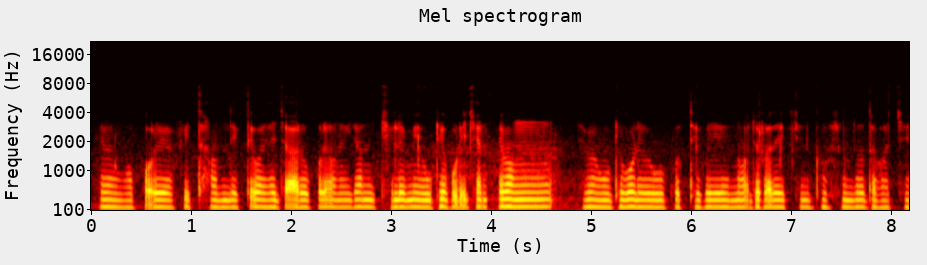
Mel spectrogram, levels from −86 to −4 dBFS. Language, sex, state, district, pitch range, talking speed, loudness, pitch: Bengali, female, West Bengal, Paschim Medinipur, 160-165 Hz, 200 wpm, -29 LUFS, 160 Hz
